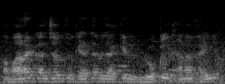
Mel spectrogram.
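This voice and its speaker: A man's voice: medium pitch, steady tone, fairly quick, roomy sound. A man co-hosting a travel show, teasing his friend in playful banter inside a shop. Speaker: co-host. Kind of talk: casual banter. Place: large clothing shop indoors.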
